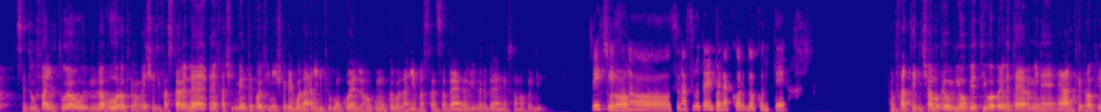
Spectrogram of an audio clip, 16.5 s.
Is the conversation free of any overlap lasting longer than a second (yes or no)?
yes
